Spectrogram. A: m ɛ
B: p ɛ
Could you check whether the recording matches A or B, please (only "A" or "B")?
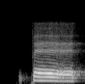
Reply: B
